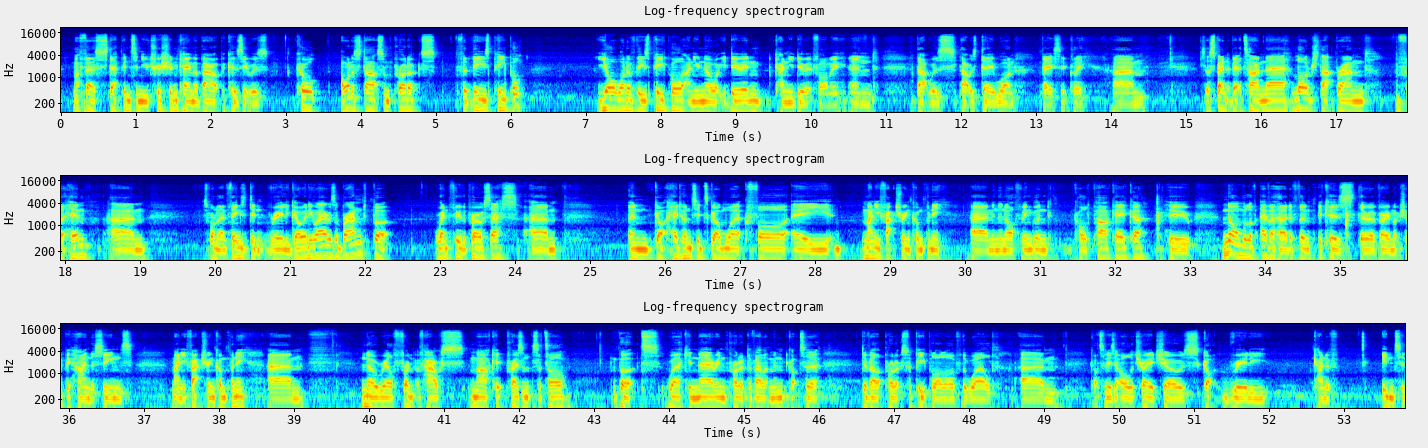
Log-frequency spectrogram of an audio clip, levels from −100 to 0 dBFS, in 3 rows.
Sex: male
